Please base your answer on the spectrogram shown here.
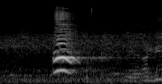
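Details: A peacock at Nona Darbar near Tarnol, Islamabad, where visitors feed peafowl, gives one loud, nasal, wailing note, brief and slightly arched, with people talking quietly nearby.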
